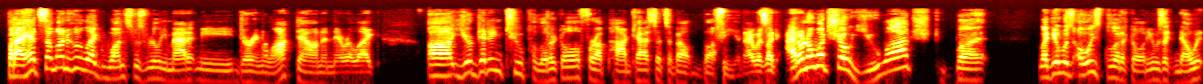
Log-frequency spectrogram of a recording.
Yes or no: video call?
yes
